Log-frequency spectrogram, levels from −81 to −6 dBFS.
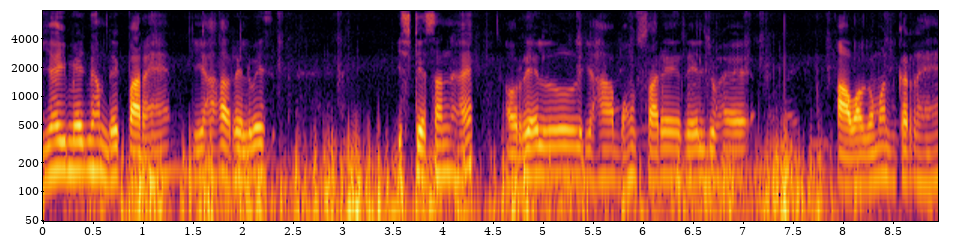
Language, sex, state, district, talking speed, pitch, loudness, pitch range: Hindi, male, Chhattisgarh, Rajnandgaon, 160 wpm, 135 Hz, -21 LUFS, 130-145 Hz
